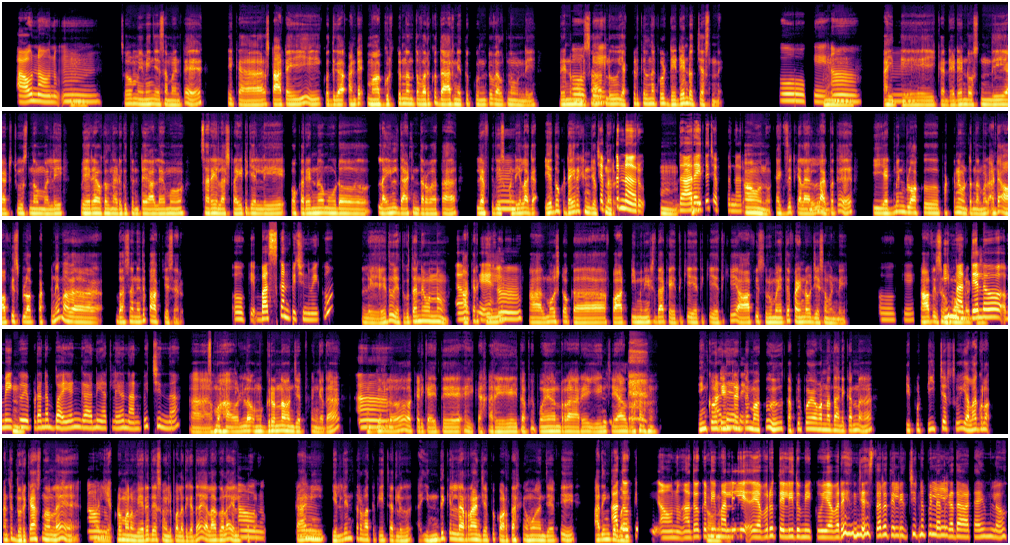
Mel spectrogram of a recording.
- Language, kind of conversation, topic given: Telugu, podcast, ప్రయాణంలో తప్పిపోయి మళ్లీ దారి కనిపెట్టిన క్షణం మీకు ఎలా అనిపించింది?
- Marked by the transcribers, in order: in English: "సో"; in English: "డెడ్"; in English: "డెడ్"; in English: "స్ట్రెయిట్‌గా"; in English: "లెఫ్ట్"; in English: "డైరెక్షన్"; other background noise; in English: "అడ్మిన్"; in English: "ఆఫీస్ బ్లాక్"; in English: "పార్క్"; in English: "ఆల్‌మోస్ట్"; in English: "ఫార్టీ మినిట్స్"; in English: "ఆఫీస్ రూమ్"; in English: "ఫైండ్ ఔట్"; in English: "ఆఫీస్ రూమ్ ఫైండ్ ఔట్"; giggle; lip smack; giggle; giggle; in English: "టీచర్స్"; giggle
